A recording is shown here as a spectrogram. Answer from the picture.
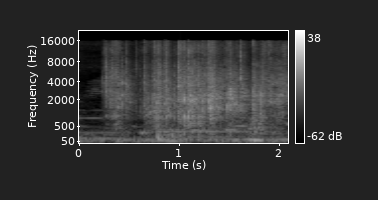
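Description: Loud rustling and crinkling noise, starting about a quarter of a second in, over faint background music.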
